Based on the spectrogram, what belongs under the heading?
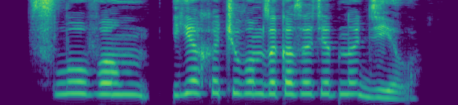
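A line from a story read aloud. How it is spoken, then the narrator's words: Breathed out. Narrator (Russian): выдохнул Алексей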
